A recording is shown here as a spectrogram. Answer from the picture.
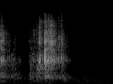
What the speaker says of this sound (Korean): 이제 제대로 한번 인형을 뽑아보도록 하겠습니다. 동전에 넣고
